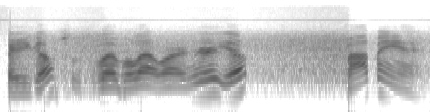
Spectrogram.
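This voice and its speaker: A man's voice: on the high side, expressive, moderate pace. A man coaching and chatting casually as a pilot over a cockpit headset, encouraging and informal. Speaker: pilot host coaching and interviewing a guest. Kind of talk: casual in-flight instruction and chat. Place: small airplane cockpit in flight. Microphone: aviation headset intercom. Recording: dull lo-fi cockpit radio audio, engine noise.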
